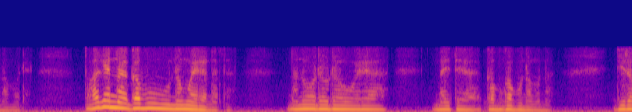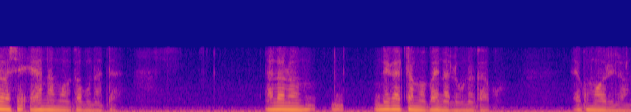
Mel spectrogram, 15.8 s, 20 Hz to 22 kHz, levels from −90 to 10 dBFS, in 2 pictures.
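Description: From start to finish the speech carries G.726 ADPCM damage. Each sample is coded as a coarse step away from an adaptive prediction, and the rounding error here is plainly audible: a harsh, rasping hiss that swells and fades with the speech level, which fits the 24 kbit/s mode. Nothing passes above 3.8 kHz. On a spectrogram the top is cut flat at 3.8 kHz, with grainy noise filling the gaps between harmonics, while the waveform looks fuzzy where it should be clean.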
